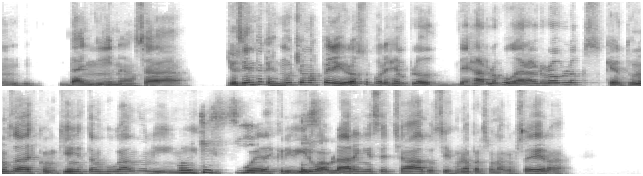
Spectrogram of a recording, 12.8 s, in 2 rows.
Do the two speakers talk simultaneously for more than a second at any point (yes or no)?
yes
